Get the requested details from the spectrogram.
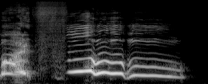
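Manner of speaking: very loud, very high, shrill, drawn-out sobbing screech. Retelling a story, the speaker acts out a man crying at his chair, retelling a tearful screech. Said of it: "he screeches".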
